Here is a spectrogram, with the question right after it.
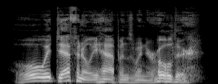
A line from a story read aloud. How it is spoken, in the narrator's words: I chuckled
